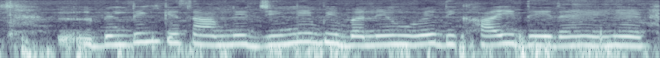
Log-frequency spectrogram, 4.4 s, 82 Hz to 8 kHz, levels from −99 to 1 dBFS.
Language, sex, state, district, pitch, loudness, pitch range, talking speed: Hindi, female, Uttar Pradesh, Lucknow, 240 Hz, -13 LUFS, 230-255 Hz, 150 wpm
